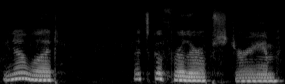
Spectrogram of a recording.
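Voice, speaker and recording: A woman's voice: on the low side, lively intonation, unhurried, mellow, slight background noise, poor audio. A woman voicing a confident, playful animatronic wolf, cocky and teasing yet tender, in an audio roleplay. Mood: bored. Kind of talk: ASMR audio roleplay, companionable acting.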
